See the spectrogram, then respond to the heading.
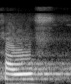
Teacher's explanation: कसर यानी के दो हरका के बराबर लंबा करना ये बेहतर है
